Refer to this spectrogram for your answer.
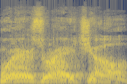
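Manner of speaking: loud, rough, pushed-out superhero voice. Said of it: "so I just went Batman".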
